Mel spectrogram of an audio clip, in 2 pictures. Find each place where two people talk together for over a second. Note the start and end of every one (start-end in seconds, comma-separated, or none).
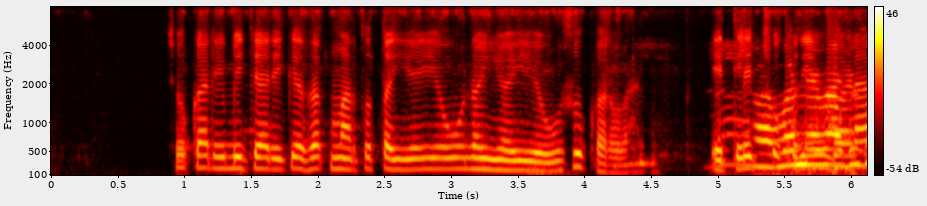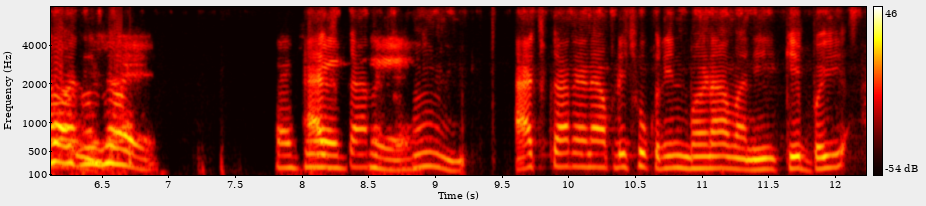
5.0-6.6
